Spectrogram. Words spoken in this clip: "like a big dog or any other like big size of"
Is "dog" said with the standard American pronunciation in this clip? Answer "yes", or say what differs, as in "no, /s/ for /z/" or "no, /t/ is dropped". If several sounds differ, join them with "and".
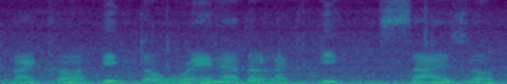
no, /ɡ/ is dropped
